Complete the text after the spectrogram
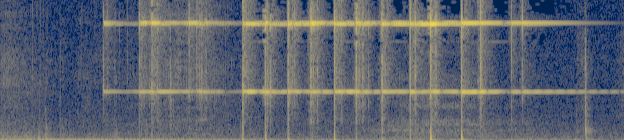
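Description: A small, bright bell rings up close in a quick burst of about a dozen rapid dings, its high tone lingering, with no talking, just a low background hum.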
